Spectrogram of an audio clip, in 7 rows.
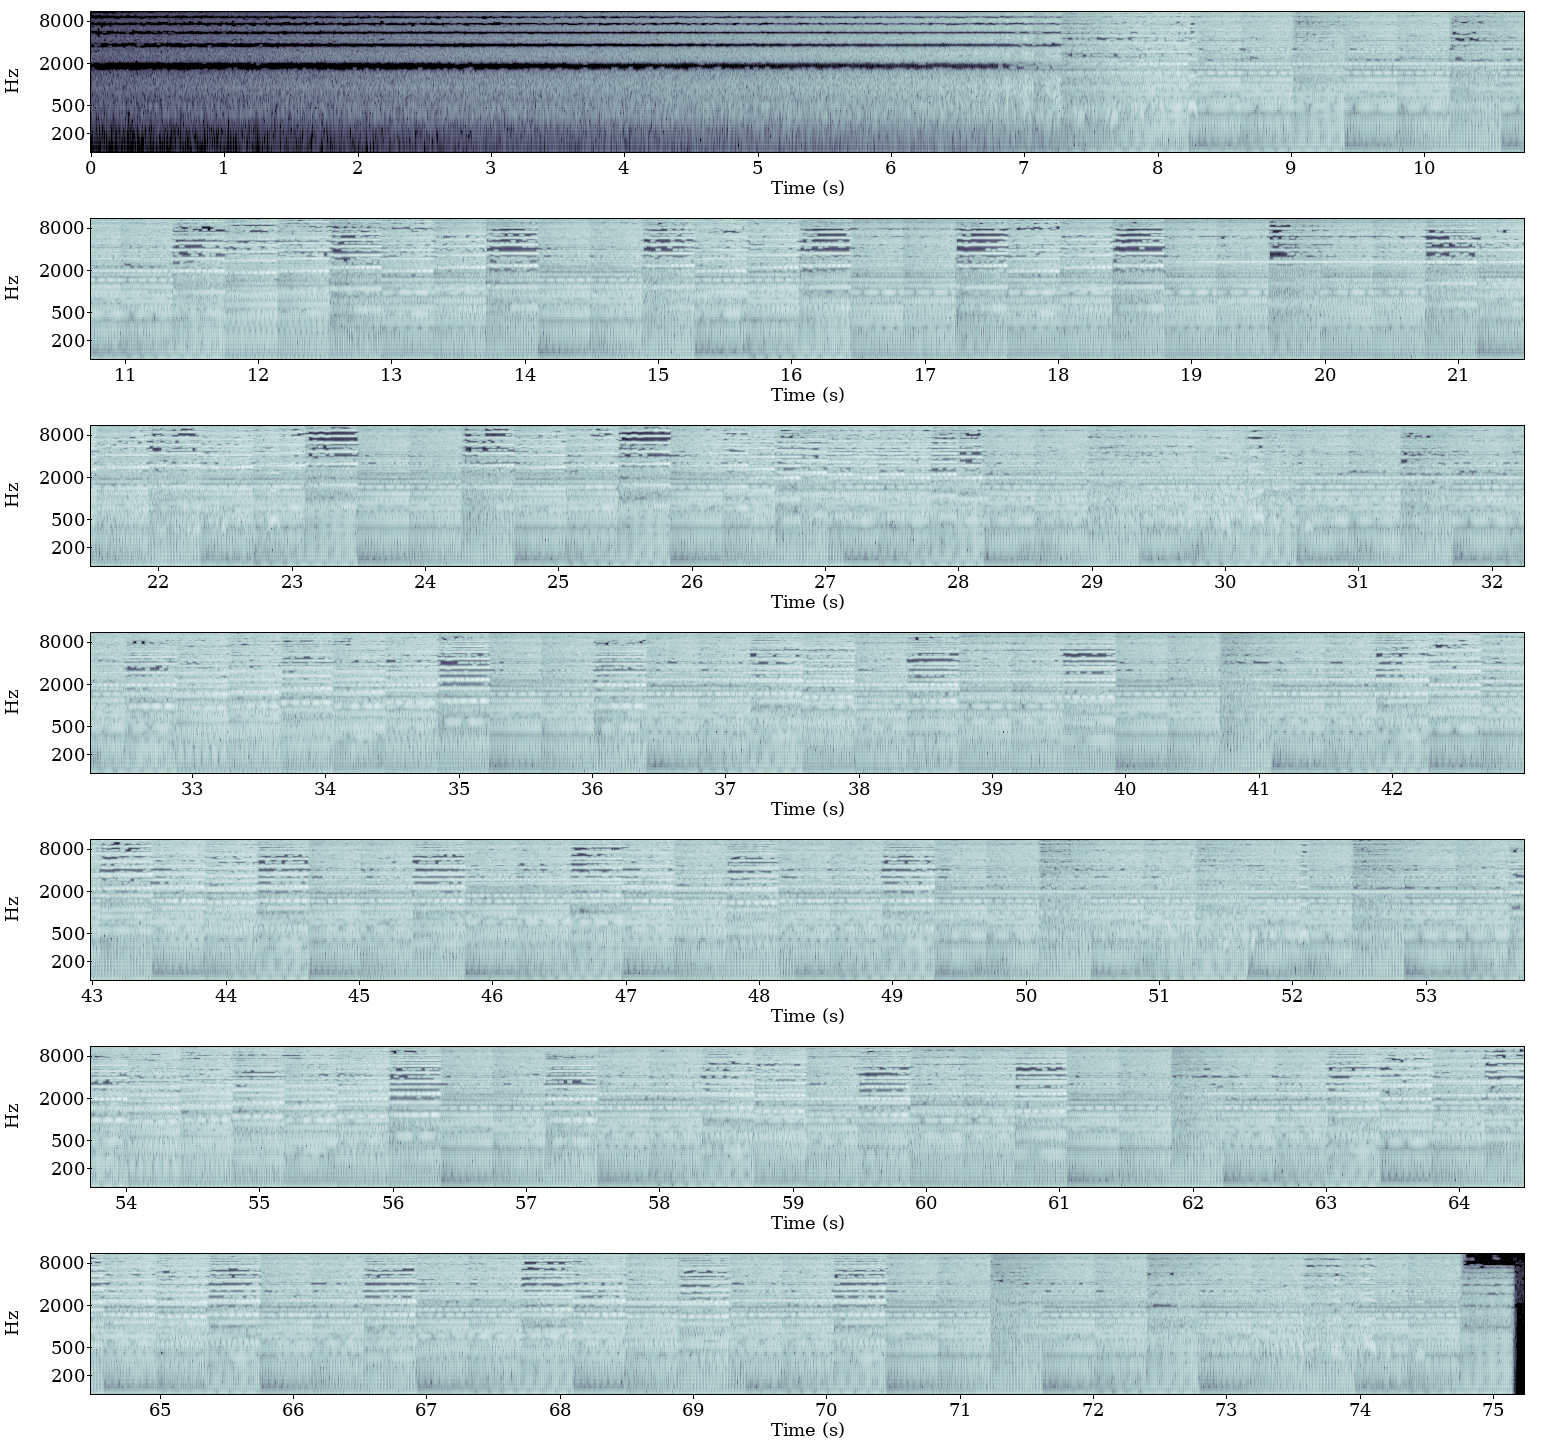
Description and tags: Halloween 8-bit in reverse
